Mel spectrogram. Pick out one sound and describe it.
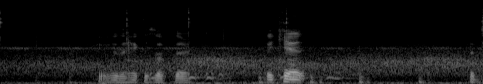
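Footsteps clank on metal stairs.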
